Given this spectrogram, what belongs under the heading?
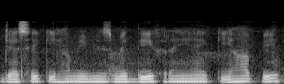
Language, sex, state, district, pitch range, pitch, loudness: Hindi, male, Madhya Pradesh, Umaria, 125-130 Hz, 130 Hz, -14 LUFS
